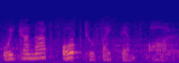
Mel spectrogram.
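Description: An actor playing a cautious, courteous French lieutenant with a French accent, earnestly reasoning in 1930s radio drama style. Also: male voice, a little high, very animated, unhurried. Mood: earnest, urgent. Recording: dull, noisy old radio recording.

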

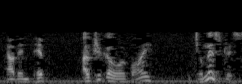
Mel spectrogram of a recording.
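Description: An actor playing a brisk, self-assured British detective with a crisp, commanding, theatrical delivery in an old radio drama. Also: male voice, mid-range voice, expressive, close to an everyday voice. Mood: excited. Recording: tinny, noisy old radio recording.

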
